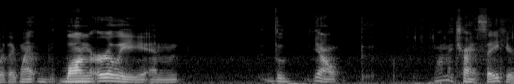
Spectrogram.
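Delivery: halting, stumbling, tripping over own words. Analyzing a match's rounds, stumbling over words. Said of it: "I'm stuttering over my own words".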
